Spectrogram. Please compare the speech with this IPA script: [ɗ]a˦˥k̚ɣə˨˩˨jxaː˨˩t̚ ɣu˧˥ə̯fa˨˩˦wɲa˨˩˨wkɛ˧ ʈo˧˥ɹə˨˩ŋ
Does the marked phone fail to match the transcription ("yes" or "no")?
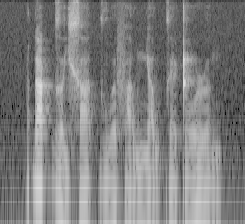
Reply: no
